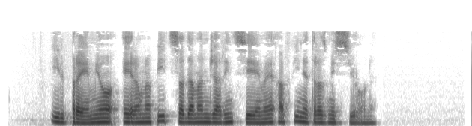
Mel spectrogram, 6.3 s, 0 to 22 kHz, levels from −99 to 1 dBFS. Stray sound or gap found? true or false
false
